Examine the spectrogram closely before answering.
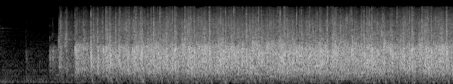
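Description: Audience applauding, starting suddenly about half a second in and holding steady and loud.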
